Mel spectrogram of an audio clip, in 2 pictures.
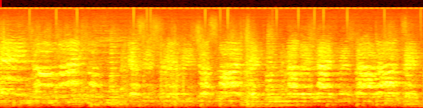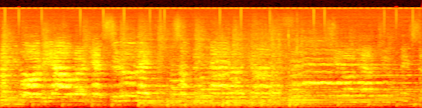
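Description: Mixed-voice show choir singing a number together in harmony, with band accompaniment and light percussion ticks.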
